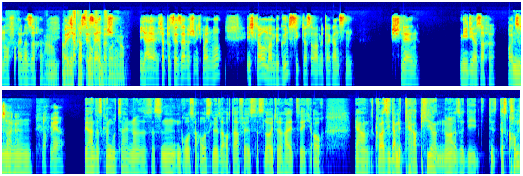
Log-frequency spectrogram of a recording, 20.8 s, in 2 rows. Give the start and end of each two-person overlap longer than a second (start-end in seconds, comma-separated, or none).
0.8-2.5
